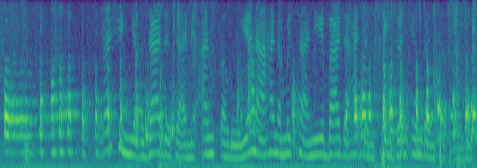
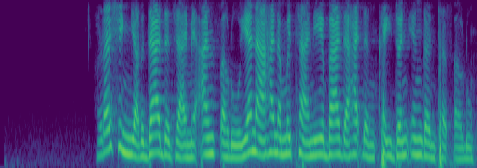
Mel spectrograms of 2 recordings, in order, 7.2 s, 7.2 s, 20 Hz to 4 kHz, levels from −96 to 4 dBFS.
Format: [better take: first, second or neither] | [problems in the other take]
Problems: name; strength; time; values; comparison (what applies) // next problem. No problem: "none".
second | background sound (Chicken, rooster); 4 dB above the speech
